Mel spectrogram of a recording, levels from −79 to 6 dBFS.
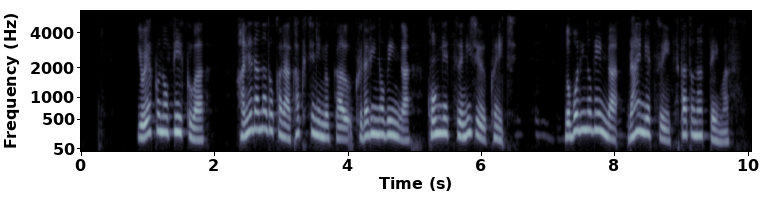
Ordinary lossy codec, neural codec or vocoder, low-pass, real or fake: MP3, 48 kbps; codec, 16 kHz, 4 kbps, X-Codec, HuBERT features, trained on balanced general audio; 5.4 kHz; fake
